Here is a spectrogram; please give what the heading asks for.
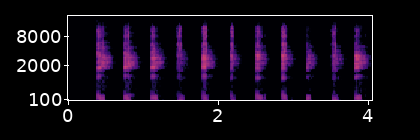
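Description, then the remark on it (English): A deer grunt call imitates a buck trotting after a hot doe: a quick, steady series of about eleven short, low, breathy grunts, each marking a step, evenly spaced, with no talking in between. “So that sounds like a buck trotting after a doe.”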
